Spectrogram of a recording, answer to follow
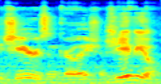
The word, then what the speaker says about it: Živio: Živio. Živio.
